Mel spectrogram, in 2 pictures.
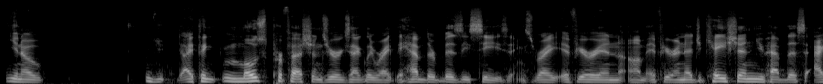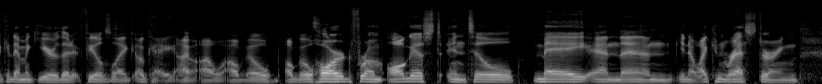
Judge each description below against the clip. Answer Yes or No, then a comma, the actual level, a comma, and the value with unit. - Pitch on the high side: No, low, 110 Hz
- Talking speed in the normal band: Yes, average, 190 wpm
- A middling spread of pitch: No, narrow, 2.3 semitones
